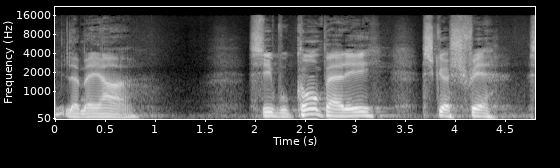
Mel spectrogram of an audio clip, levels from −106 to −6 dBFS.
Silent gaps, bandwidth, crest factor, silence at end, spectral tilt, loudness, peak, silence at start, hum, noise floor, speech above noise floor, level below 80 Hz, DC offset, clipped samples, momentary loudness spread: none; 16 kHz; 20 dB; 0 s; -4.5 dB/octave; -20 LUFS; -2 dBFS; 0 s; none; -59 dBFS; 40 dB; -54 dBFS; under 0.1%; under 0.1%; 14 LU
